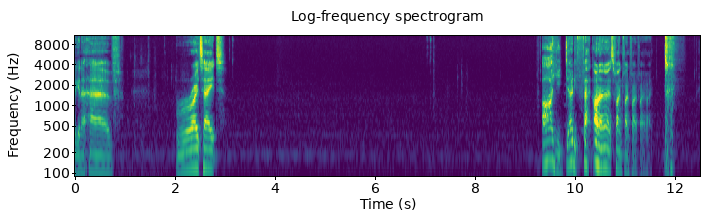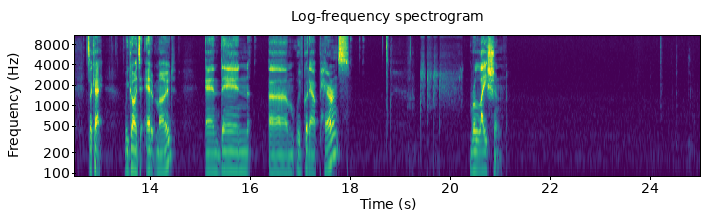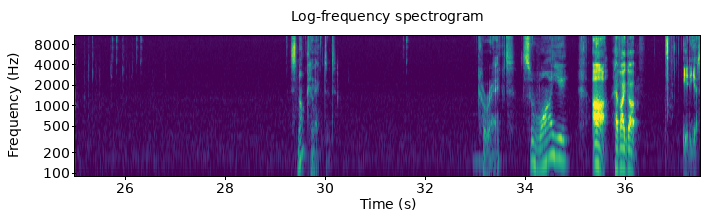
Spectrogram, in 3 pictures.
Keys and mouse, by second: 1.9 r, 7.0 click, 7.1-10.2 middle drag, 7.7 r, 10.2 click, 10.3-12.6 middle drag, 12.6-14.3 drag, 14.3-16.5 middle drag, 16.5-18.0 drag, 18.0 middle click, 18.1 right click, 18.2-25.7 middle drag, 25.7 right click, 25.8 middle click, 26.2 right click, 26.3-29.6 middle drag, 29.6 right click, 29.7-33.3 middle drag, 33.3-37.5 right drag.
